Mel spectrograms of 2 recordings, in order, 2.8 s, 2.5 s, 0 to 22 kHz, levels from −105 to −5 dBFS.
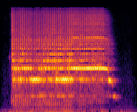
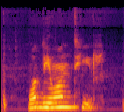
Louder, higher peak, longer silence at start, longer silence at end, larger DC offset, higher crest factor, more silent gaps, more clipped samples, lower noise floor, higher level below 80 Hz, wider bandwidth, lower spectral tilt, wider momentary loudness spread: first, -15 LUFS vs -18 LUFS; about the same, -6 dBFS vs -4 dBFS; first, 0.25 s vs 0.05 s; about the same, 0.45 s vs 0.45 s; neither; about the same, 12 dB vs 16 dB; neither; neither; first, -45 dBFS vs -38 dBFS; about the same, -54 dBFS vs -56 dBFS; first, 15.5 kHz vs 11.5 kHz; second, 1.5 dB/octave vs -9.5 dB/octave; second, 8 LU vs 22 LU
